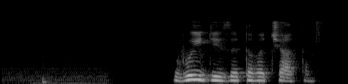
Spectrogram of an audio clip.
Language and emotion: Russian, neutral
